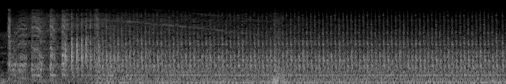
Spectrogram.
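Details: Ford Everest diesel after cleaning the mass airflow and other sensors for low power and a noisy engine: a brief crank catches almost instantly, then settles into a steady, even idle.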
